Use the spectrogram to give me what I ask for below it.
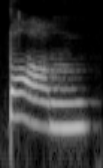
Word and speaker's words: bomb: It's in the middle the B at the end is Silent and we just pronounce The M so we just pronounce and that's it for example bomb Climb and of course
